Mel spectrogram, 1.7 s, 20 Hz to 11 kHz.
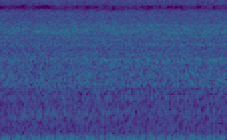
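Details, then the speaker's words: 2009 VW Eos 2.0T with 144,000 miles and a flashing check engine light, idling low and uneven with a regular stumble. The misfire counter shows cylinder three; an ignition coil is the suspected culprit, possibly worn plugs. "Cinder number three is counting up has 144,000 mil on it so on something with this many miles on it the culprit is usually an ignition coil"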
